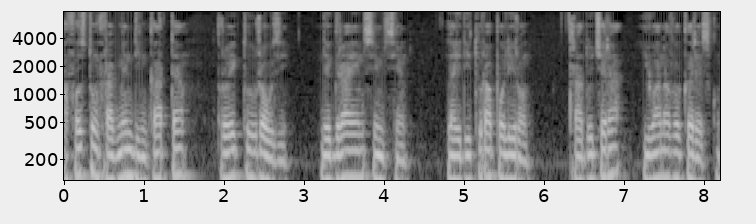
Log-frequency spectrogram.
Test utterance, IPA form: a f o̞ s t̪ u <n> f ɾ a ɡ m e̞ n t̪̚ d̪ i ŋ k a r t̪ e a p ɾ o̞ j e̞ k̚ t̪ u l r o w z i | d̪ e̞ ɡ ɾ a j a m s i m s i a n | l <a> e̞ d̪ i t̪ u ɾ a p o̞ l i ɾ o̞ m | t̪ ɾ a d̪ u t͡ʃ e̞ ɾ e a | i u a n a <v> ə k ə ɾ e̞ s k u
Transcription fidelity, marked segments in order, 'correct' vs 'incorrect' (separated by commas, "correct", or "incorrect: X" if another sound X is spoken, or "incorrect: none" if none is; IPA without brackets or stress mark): correct, correct, correct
